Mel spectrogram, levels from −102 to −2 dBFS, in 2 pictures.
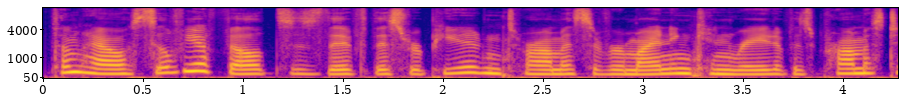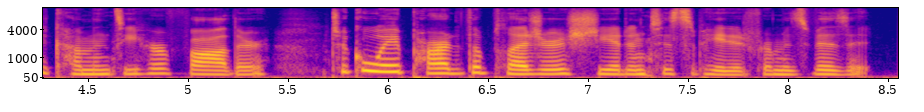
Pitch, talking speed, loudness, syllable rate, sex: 220 Hz, 225 wpm, -18 LUFS, 6.6 syllables/s, female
